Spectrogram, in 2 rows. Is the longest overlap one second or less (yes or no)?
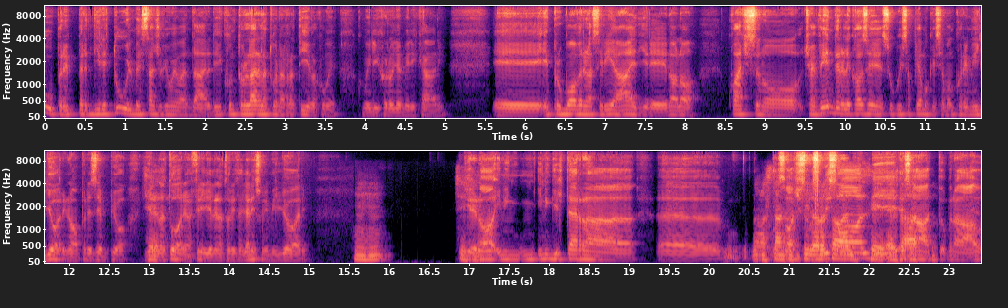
no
